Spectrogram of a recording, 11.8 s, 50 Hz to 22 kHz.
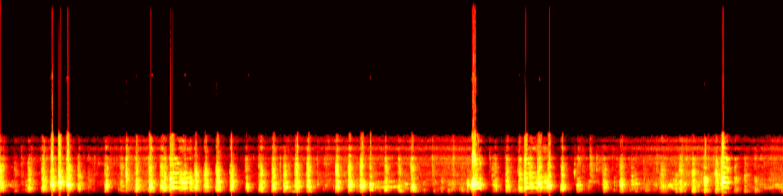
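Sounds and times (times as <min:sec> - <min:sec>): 
chickens clucking: 0:00.0 - 0:11.7.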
